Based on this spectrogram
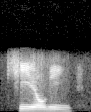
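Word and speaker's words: Koine: And that was a way that those, you know, the language of Christians back then was, I believe it's pronounced Kione Greek, and that was the symbol for Christ.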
